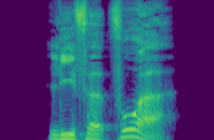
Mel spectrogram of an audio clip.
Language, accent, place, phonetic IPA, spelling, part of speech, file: German, Germany, Berlin, [ˌliːfə ˈfoːɐ̯], liefe vor, verb, De-liefe vor.ogg
- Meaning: first/third-person singular subjunctive II of vorlaufen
